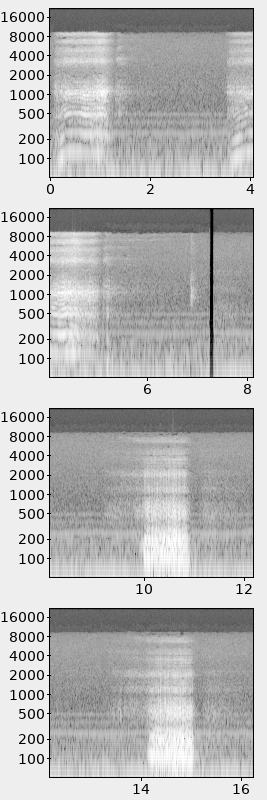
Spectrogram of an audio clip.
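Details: Person snoring in sleep, with the SnoreLab snoring app linked: four loud, rough snores about every four seconds, with quiet breathing between them in a quiet room.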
